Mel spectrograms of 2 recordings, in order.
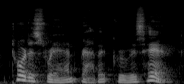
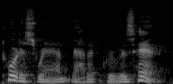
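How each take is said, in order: Both takes have the same delivery.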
